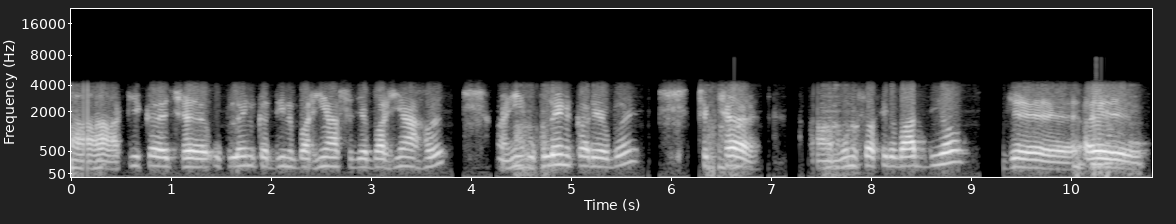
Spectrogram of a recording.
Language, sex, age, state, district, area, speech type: Maithili, male, 30-45, Bihar, Darbhanga, urban, conversation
